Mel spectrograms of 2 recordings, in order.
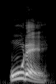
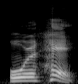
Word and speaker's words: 올해: to tonyo not chanyo ure is pronounced as ure not or kami is pronounced like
